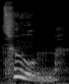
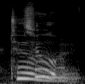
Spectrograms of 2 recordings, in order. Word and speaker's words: toum: Toum. Toum.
